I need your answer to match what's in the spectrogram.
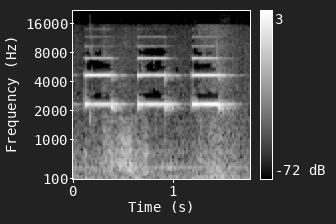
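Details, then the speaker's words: APC BE650G1 UPS with wall power unplugged: even high-pitched beeps, about two a second, each a third of a second long, warning no electricity available; unit running on battery. "And it's warning me that there is no electricity available."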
